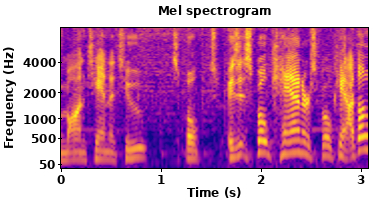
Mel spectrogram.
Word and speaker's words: Spokane: Spokane. That's weird. They they spell it with a E at the end. because that would make it imply that the A is a full A, but it's not.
